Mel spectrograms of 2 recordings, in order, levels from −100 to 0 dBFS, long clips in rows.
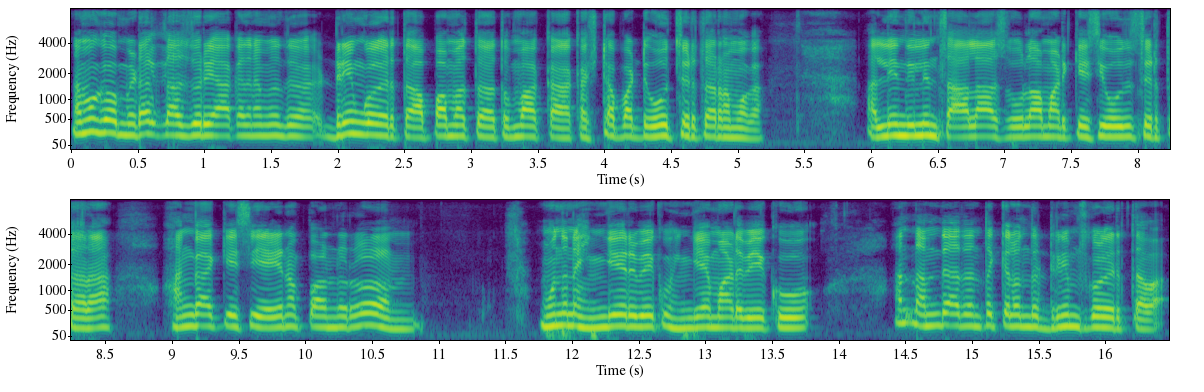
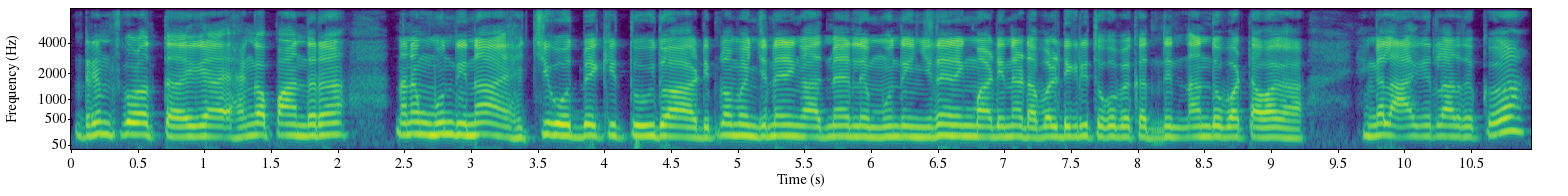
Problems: background sounds at intervals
